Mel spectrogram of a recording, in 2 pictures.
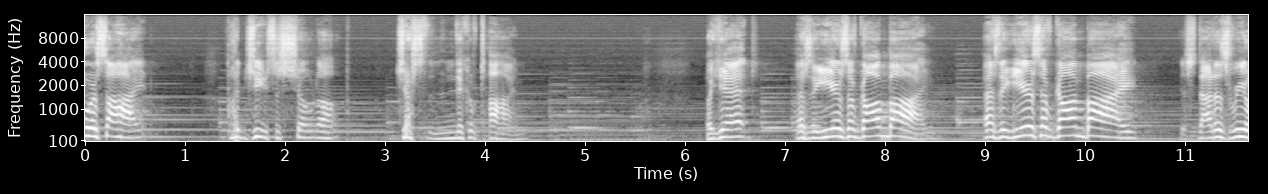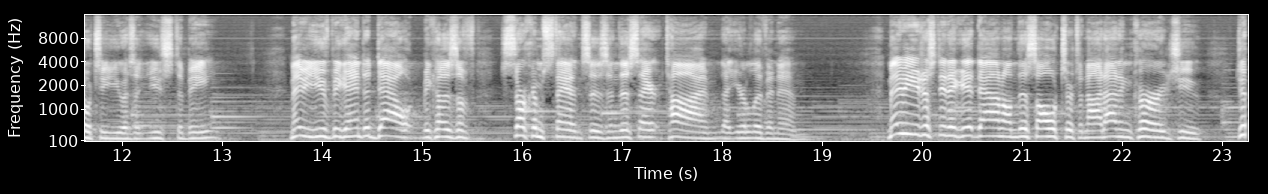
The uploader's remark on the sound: Originally preached at the White Horse Heights Baptist Church in Greenville SC on June 7, 2023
